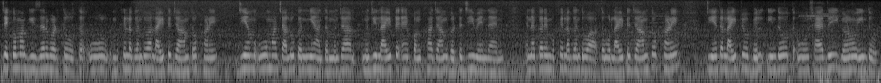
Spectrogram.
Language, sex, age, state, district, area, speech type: Sindhi, female, 45-60, Maharashtra, Thane, urban, spontaneous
